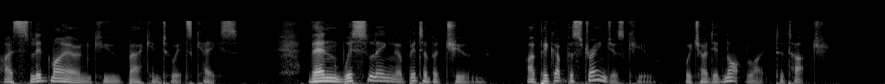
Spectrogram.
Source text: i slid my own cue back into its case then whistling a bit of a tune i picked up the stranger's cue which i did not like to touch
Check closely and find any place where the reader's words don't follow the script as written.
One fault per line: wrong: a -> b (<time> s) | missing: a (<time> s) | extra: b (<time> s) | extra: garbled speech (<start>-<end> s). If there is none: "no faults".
wrong: picked -> pick (5.3 s)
